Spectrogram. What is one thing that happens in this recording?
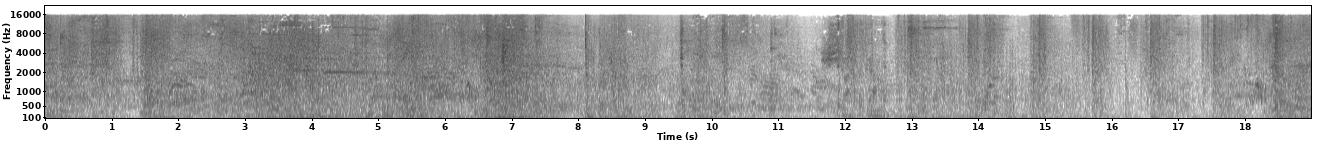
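Game spell effects crackle and boom during a battle.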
